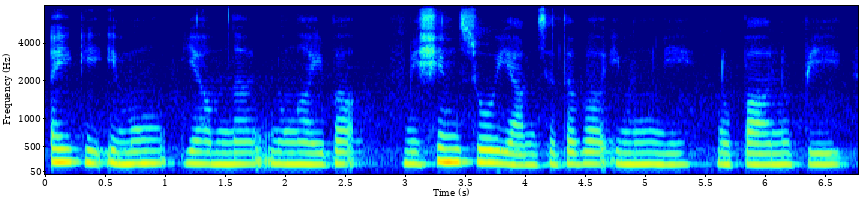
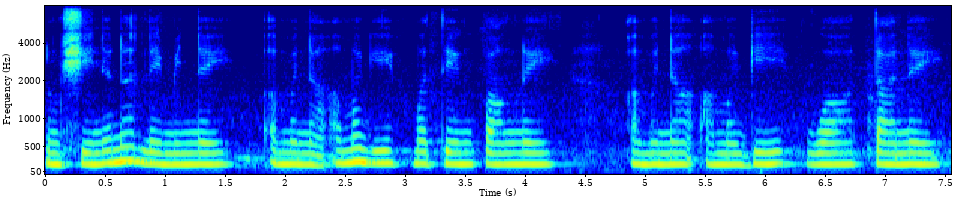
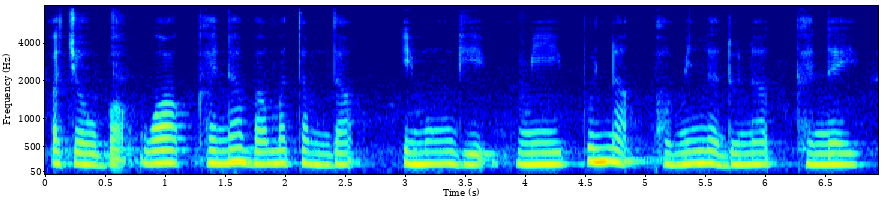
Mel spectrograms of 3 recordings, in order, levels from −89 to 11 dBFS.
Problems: background sounds at intervals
